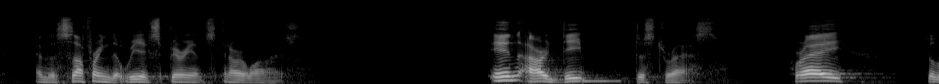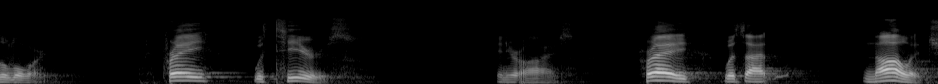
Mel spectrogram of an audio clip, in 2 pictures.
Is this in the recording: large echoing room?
yes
